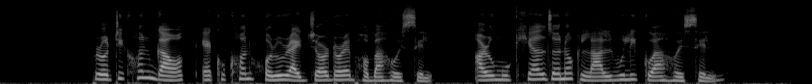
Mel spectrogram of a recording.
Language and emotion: Assamese, neutral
